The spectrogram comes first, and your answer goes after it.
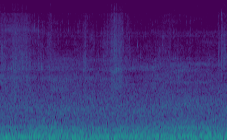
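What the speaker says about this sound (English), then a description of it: "So we'll let the water run here for a second" Water runs steadily from a garden hose into a hole dug under a mango tree being removed, a continuous broadband rushing hiss close to the microphone with no pauses and no talk.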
